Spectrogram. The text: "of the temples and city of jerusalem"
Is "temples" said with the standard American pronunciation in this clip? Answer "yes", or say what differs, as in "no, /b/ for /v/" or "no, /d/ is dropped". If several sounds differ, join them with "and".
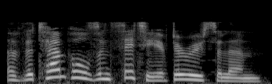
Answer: yes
